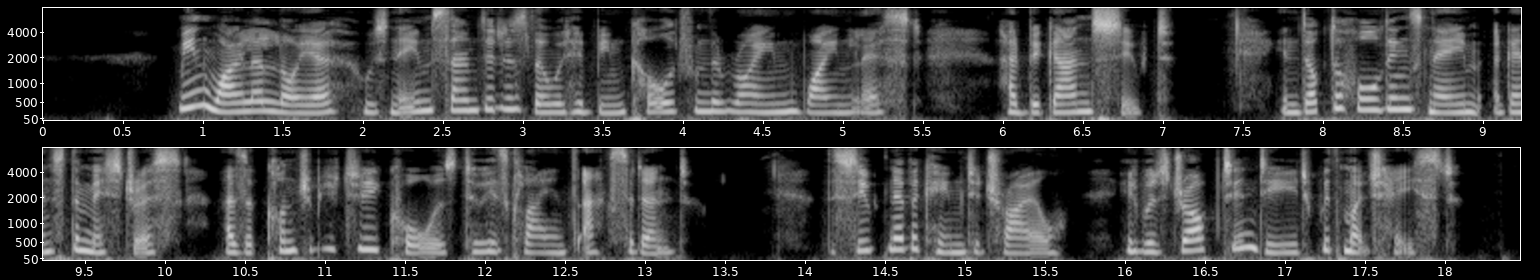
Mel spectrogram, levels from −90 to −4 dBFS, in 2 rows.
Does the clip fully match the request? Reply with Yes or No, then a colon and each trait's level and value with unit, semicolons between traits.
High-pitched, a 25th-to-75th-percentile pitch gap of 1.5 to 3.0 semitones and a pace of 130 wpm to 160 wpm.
No: high, 235 Hz; average, 4.0 semitones; average, 155 wpm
